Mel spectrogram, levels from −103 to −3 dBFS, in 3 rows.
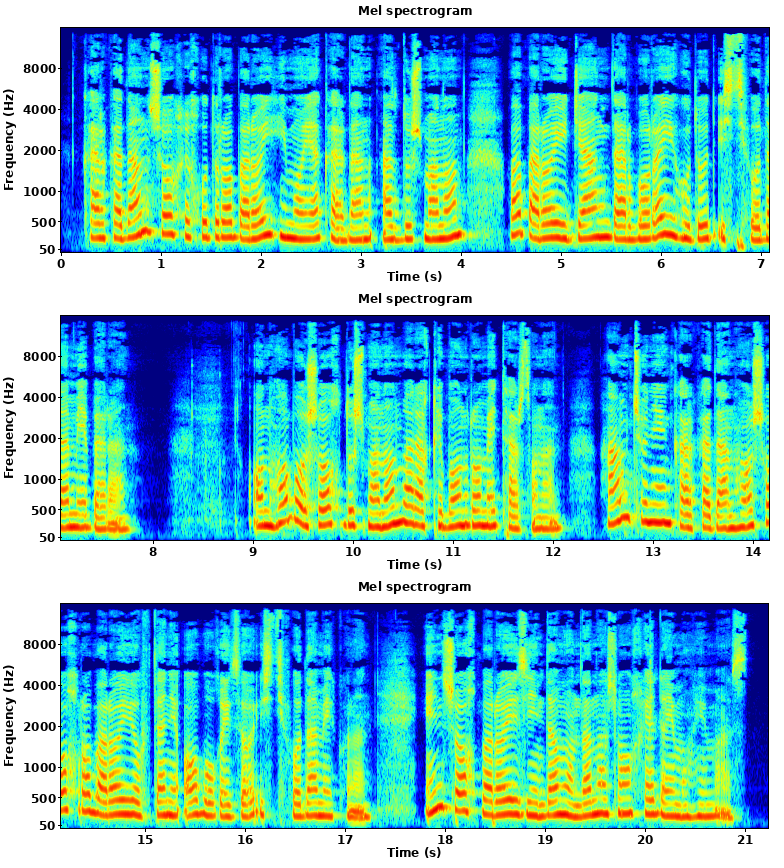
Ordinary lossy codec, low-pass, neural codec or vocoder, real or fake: MP3, 64 kbps; 14.4 kHz; vocoder, 44.1 kHz, 128 mel bands every 512 samples, BigVGAN v2; fake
